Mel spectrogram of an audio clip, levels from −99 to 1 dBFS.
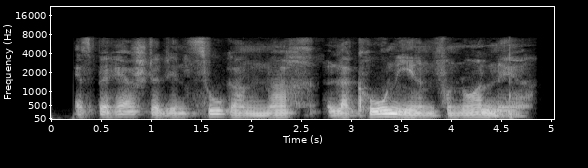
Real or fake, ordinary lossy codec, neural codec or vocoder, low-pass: fake; AAC, 32 kbps; vocoder, 44.1 kHz, 128 mel bands every 512 samples, BigVGAN v2; 7.2 kHz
